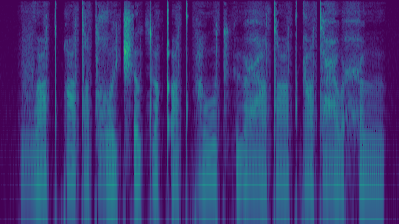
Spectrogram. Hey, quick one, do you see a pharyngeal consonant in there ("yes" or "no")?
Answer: yes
